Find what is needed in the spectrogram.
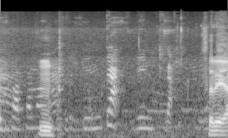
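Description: Children's voices talking, fairly quiet, with a few short sharp sounds among them.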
